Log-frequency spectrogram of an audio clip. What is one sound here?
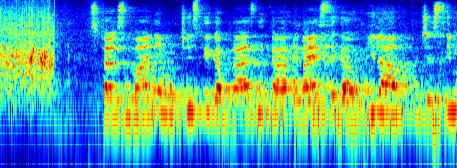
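A small group of young girls sings in harmony through microphones.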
